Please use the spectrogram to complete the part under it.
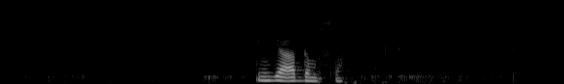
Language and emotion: Russian, neutral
